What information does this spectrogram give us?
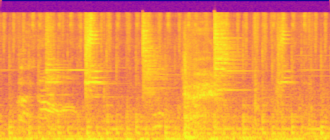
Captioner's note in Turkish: İnilti sesi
